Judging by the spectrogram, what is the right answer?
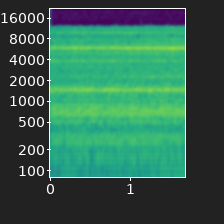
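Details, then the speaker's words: Milling cut on a part cantilevered out of the vise jaws: steady high squeal of chatter grows as the cut moves toward the unsupported end, worse the longer the overhang, causing poor surface finish. "you can hear more and more vibration. And you can imagine that that gets worse and worse as the part gets longer and longer."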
